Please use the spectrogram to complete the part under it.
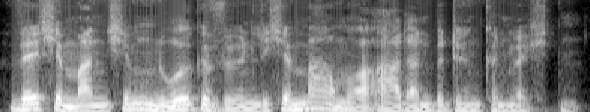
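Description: A man's voice: on the low side, expressive, measured pace, dark tone. A man reading aloud and voicing a haughty noble lady who is secretly a fairy, speaking with an indignant edge. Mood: polite. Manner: indignant, raised voice.

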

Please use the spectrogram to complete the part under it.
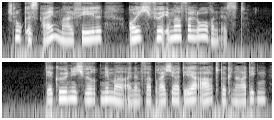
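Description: A reader voicing a wise older male adviser giving measured, grave counsel. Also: medium pitch, creaky, pushed and bright, no echo.

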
